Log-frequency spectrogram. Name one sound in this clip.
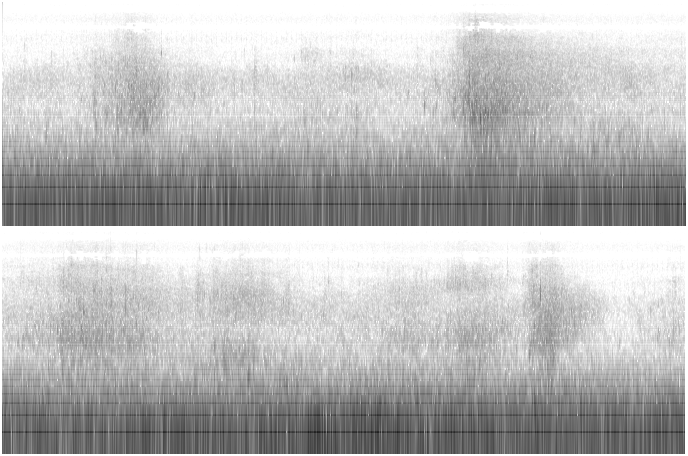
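Small waves wash gently onto a pebble shore and draw back over the stones.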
